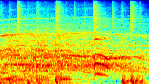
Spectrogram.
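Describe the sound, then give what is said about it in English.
A loud crowd in LA screams and cheers continuously, with high whoops rising above the roar while a steady, thumping beat pulses underneath. “Come on, somebody scream!”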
